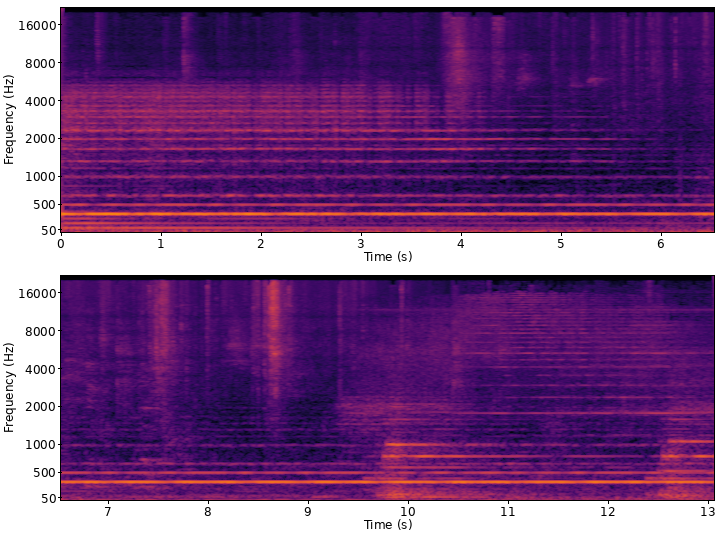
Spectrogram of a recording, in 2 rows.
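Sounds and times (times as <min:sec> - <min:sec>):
sustained music note: 0:09.3 - 0:13.0.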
